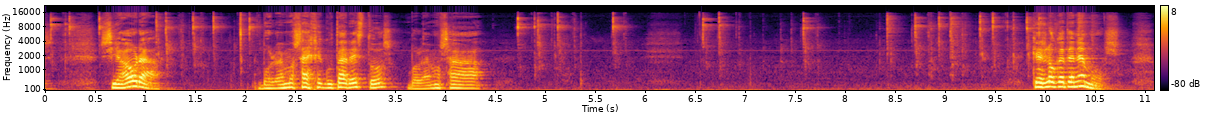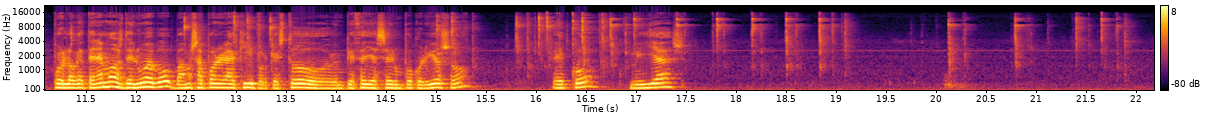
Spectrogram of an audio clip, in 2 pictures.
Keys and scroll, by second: 0.0 Escape, 0.2-2.0 typing, 1.2 super+l, 4.5-7.5 typing, 8.6-9.4 typing, 9.4 super+h, 9.9 ctrl+p, 10.3 Return, 12.5 k, 13.1 super+l, 13.3 k, 15.1-18.7 typing, 20.1 Escape, 20.8-22.1 typing.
